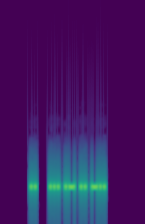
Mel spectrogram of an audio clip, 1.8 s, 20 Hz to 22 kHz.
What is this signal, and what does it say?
Morse code, heard as a keyed tone, about 50 wpm, 700 Hz. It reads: I SAID
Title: Sets of 2 Words 50wpm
